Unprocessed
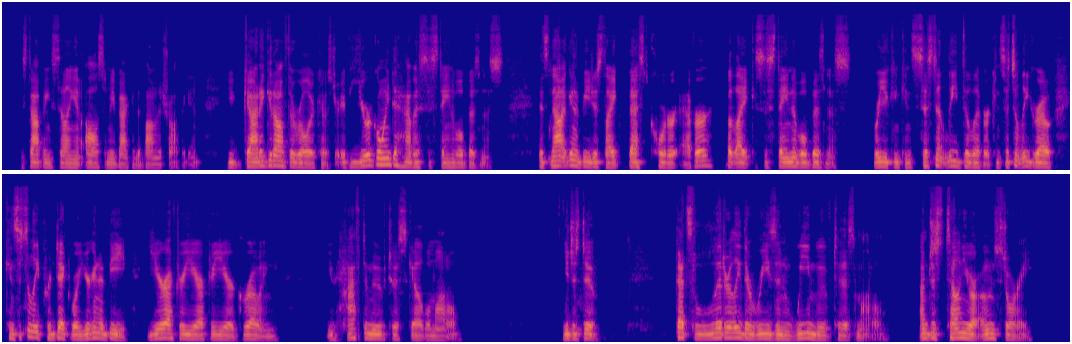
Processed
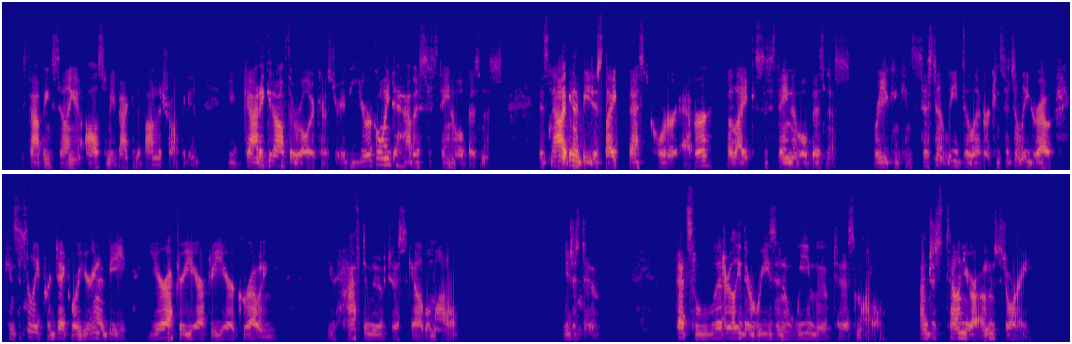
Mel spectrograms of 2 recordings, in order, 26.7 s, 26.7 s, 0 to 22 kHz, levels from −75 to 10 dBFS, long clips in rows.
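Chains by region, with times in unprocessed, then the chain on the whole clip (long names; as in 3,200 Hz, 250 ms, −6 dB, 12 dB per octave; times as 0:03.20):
0:06.94–0:07.77: notch filter 3,000 Hz, Q 5.4 + downward expander −30 dBFS + leveller curve on the samples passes 2
0:20.58–0:21.80: one scale factor per block 5 bits + downward compressor 12 to 1, threshold −28 dBFS + double-tracking delay 20 ms −2 dB
whole clip: three-way crossover with the lows and the highs turned down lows −23 dB, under 410 Hz, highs −19 dB, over 3,500 Hz; reverb reduction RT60 1.3 s; transient designer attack −3 dB, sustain +11 dB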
